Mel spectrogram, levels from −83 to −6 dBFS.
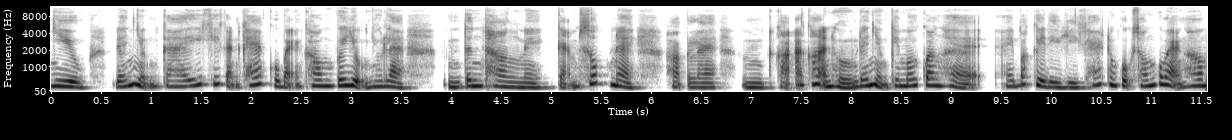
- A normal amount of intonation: Yes, average, 4.6 semitones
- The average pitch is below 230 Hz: No, high, 235 Hz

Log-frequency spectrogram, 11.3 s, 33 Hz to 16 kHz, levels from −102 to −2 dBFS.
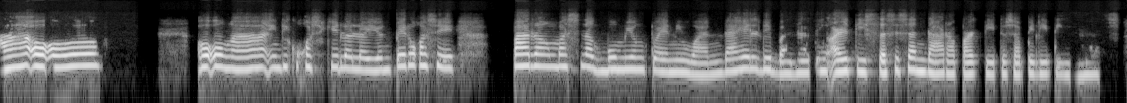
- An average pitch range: No, wide, 5.7 semitones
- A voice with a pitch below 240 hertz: No, very high, 250 Hz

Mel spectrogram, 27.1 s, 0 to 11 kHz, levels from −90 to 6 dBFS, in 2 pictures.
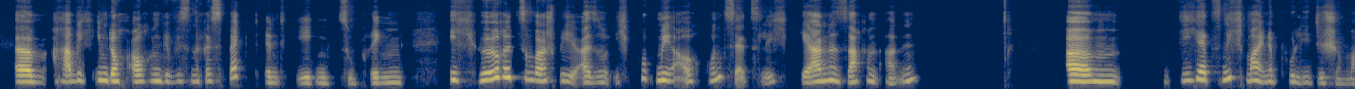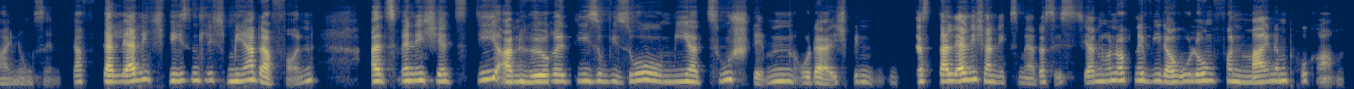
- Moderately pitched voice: No, high, 210 Hz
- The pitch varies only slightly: No, average, 3.3 semitones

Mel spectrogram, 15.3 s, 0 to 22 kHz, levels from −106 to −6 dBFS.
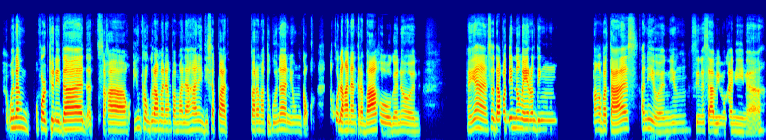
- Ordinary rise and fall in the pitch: Yes, average, 3.2 semitones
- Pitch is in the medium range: No, high, 200 Hz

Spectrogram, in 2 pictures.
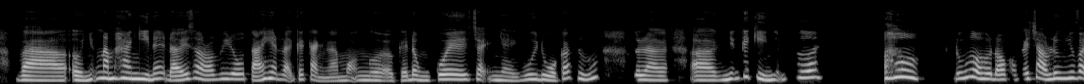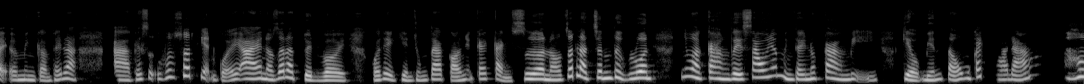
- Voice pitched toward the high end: Yes, high, 235 Hz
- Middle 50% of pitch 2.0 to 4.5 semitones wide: No, average, 5.1 semitones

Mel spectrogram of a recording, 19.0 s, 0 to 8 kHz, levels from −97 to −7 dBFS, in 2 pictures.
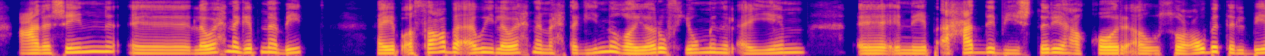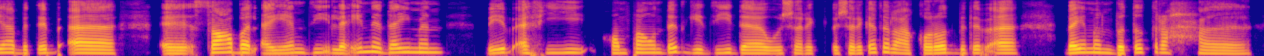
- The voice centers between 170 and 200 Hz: Yes, medium, 185 Hz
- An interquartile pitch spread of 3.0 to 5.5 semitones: Yes, average, 3.6 semitones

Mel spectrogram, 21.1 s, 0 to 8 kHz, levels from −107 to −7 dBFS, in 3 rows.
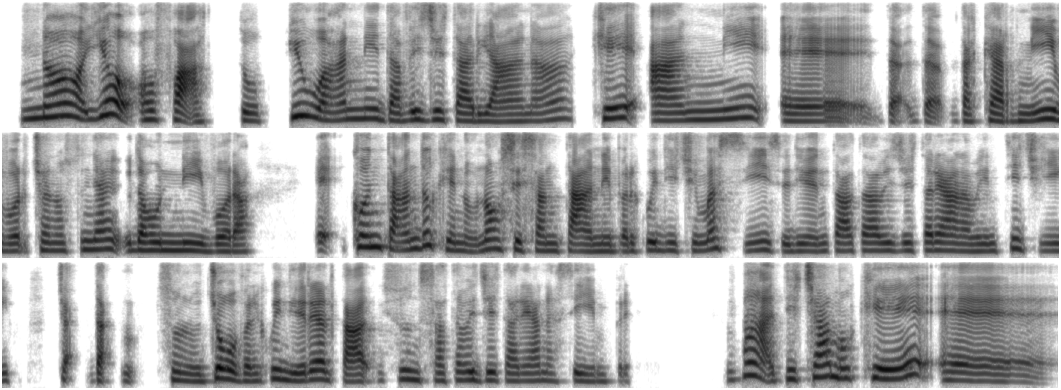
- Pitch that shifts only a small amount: No, average, 3.9 semitones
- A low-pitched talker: No, high, 190 Hz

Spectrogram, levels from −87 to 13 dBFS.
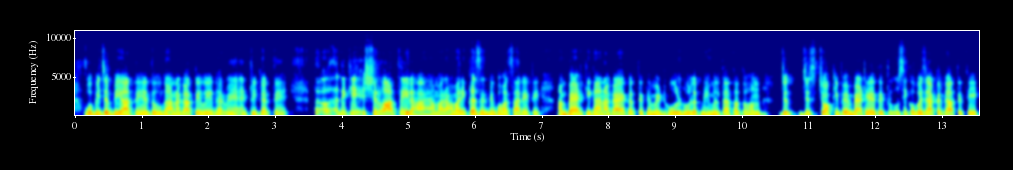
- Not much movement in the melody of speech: Yes, narrow, 2.3 semitones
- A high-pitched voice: Yes, high, 230 Hz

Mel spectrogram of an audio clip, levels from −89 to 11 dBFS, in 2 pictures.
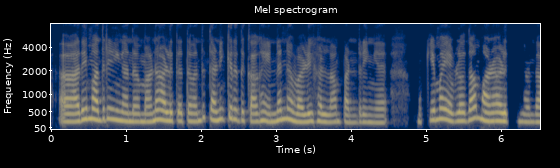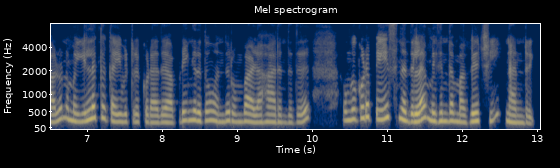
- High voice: Yes, high, 235 Hz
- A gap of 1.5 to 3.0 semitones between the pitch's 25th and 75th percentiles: No, average, 3.7 semitones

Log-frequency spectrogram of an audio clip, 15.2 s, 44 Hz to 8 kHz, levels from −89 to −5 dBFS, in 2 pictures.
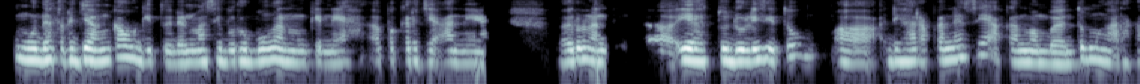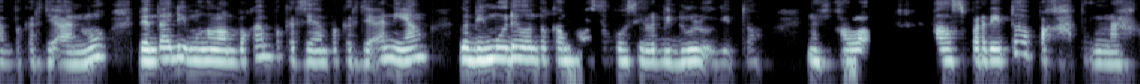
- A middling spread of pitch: No, narrow, 2.0 semitones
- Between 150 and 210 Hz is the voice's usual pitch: Yes, medium, 185 Hz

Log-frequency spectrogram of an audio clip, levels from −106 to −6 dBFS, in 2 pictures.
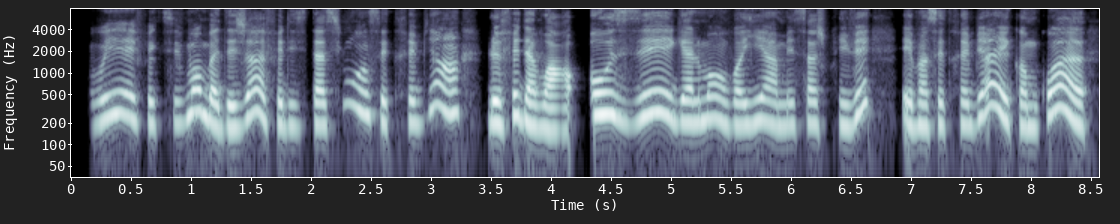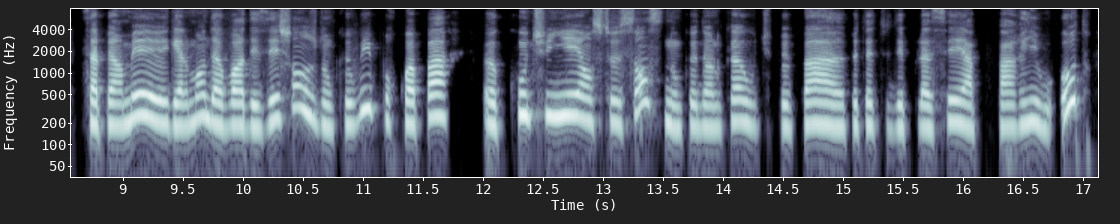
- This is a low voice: No, high, 200 Hz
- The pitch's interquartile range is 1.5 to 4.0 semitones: No, average, 4.8 semitones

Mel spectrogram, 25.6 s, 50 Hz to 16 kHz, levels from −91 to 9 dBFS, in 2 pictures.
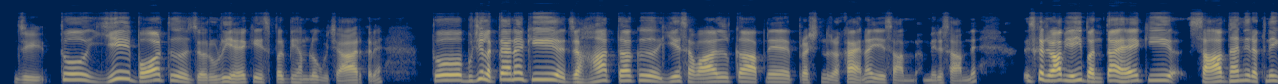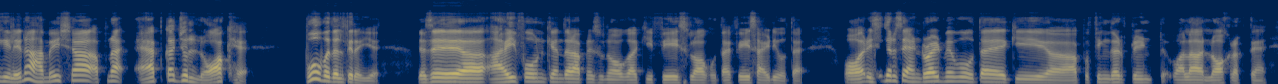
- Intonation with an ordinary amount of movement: No, wide, 7.1 semitones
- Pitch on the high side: No, medium, 160 Hz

